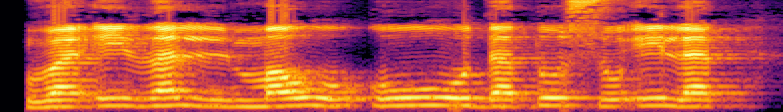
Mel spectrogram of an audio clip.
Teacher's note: حمزہ کے اوپر الٹا پیش ہے تو اس کو 1 سیکنڈ کھینچیں گے۔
